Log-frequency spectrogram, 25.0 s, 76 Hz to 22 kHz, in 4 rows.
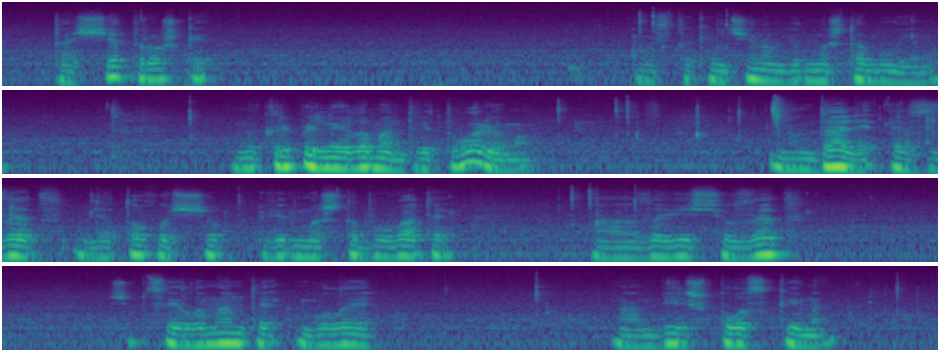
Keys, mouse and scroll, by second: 0.7 s, 5.0-8.1 middle drag, 11.2 middle click, 12.1 s, 16.7-22.8 middle drag, 22.8-24.1 scroll up 1, 24.1-24.7 scroll down 1, 24.7-24.9 middle drag.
